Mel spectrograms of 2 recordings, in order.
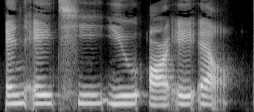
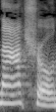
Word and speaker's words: natural: Number eight, natural, natural, N A T U R A L，自然的。那我这边想要提点一下，它的名词是 nature。 nature 它的发音呢就跟它有点不太一样。前面 natural 你会发现那个 a 变成蝴蝶音，你的舌头要向下压 natural。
